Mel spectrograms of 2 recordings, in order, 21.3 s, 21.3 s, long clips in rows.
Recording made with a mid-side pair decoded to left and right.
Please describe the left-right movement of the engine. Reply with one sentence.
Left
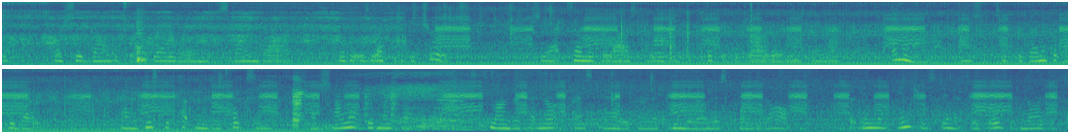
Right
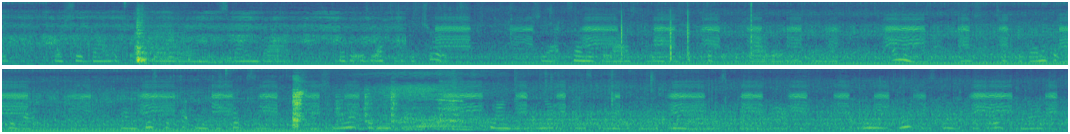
You can hear the engine travel towards the right.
